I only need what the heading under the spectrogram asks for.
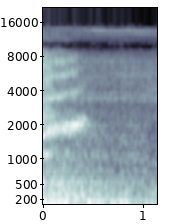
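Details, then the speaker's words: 1976 Dodge Cruise Air RV, engine blipped to chase a noise: a high steady squeal over the engine that fades as revs drop. Owner suspects a slipping drive belt. "what is that sounds to me like a belt wheil obviously obviously obviously we made it A4 Mile and we've got a belt that is just toering"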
